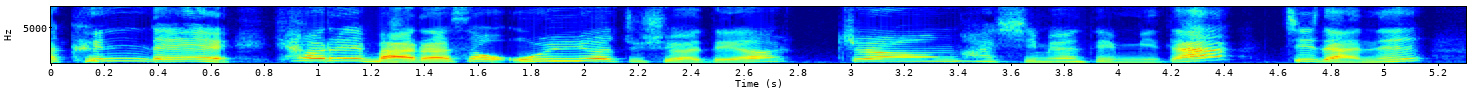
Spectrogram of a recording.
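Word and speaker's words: 蒸: 자, 쫑즈 기억해 주시면서 찌다는 쩡 하시면 됩니다.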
